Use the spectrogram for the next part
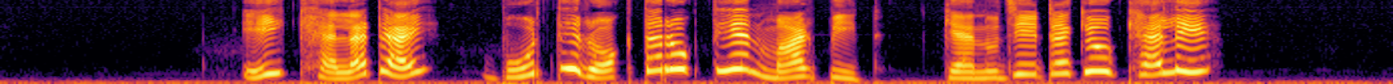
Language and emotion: Bengali, disgusted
